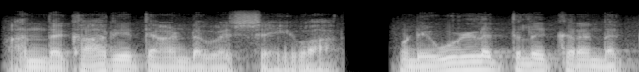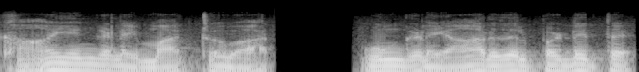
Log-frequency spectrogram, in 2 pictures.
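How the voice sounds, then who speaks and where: A man's voice: low voice, lo-fi sound. A man with a Tamil accent preaching an earnest, consoling sermon as a pastor.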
